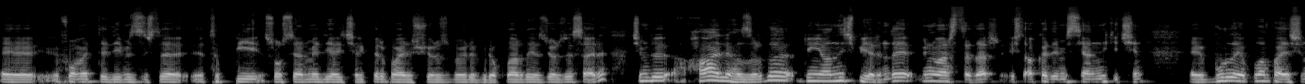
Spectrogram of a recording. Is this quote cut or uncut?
uncut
